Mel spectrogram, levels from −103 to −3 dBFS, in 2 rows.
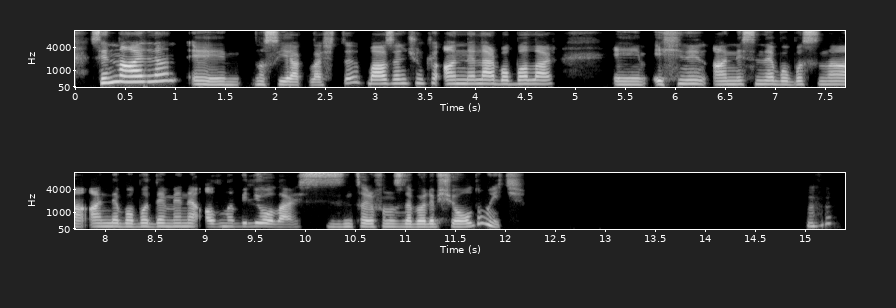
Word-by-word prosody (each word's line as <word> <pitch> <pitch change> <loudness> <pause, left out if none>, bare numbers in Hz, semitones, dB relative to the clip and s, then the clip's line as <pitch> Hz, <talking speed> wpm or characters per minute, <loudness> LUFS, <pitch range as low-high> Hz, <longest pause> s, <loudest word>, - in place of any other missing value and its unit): senin 275 +5 +5
ailen, 340 +4 +6 0.2
eee, 180 -3 -2 0.3
nasıl 185 0 +5
yaklaştı? 170 - -3
Bazen 230 +2 +3
çünkü 245 -1 -8
anneler, 225 0 +2
babalar, 215 +1 0 0.6
eee, 180 0 -4
eşinin 220 +2 -3
annesine, 200 +1 +1
babasına, 185 0 0
"anne, 185 0 -2
baba" 180 0 -4
demene 185 -1 -4
alınabiliyorlar. 175 -2 -4
Sizin 165 0 +1
tarafınızda 170 -1 -3
böyle 165 0 0
bir 170 - -2
şey 165 - -1
oldu 175 - -2
mu 340 - -4
hiç? - - -10 2.8
Hı 195 - -13
hı. 260 - -15
190 Hz, 105 wpm, -25 LUFS, 175-220 Hz, 2.8 s, ailen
